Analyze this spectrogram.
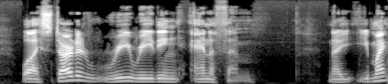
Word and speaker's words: Anathem: I started rereading and atham now you might not have noticed this is not anthem the iron Rand book by the way very similarly spell Anathem an extra syllable in there and you might not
